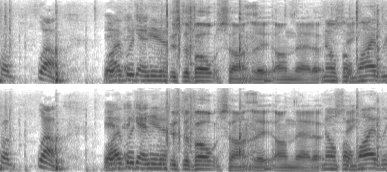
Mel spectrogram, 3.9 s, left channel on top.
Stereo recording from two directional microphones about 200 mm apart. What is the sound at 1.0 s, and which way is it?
Speech, 50° right (ahead or behind).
